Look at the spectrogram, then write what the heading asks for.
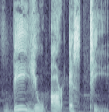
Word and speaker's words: burst: bit of pronunciation today the word is burst b-u-r-s-t not bust burst means to suddenly and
